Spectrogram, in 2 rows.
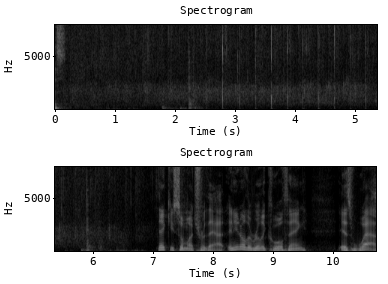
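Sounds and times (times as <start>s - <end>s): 
speech: 0.0s - 0.2s, 7.1s - 10.7s
audience applause: 0.0s - 7.0s.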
